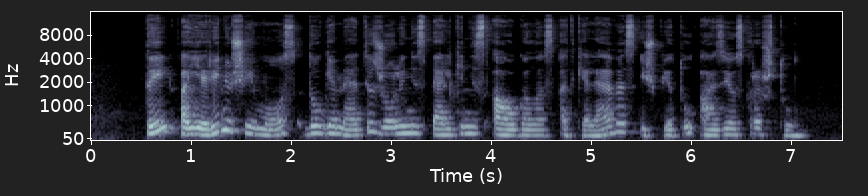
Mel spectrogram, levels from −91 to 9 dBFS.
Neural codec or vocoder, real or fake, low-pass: none; real; 14.4 kHz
